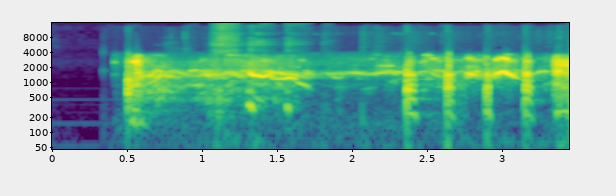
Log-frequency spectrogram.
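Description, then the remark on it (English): A dog named Benji barks and yelps in the background during an RTE Radio conversation, first in a drawn-out, strained howl, then in a rapid series of short, sharp barks. No one talks over it. “no, I'm just laughing the fact that dogs on RTE Radio.”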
